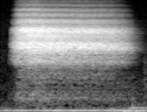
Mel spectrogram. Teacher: The sound is long, shh, and I feel my tongue laying in the middle of my mouth. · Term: sh sound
